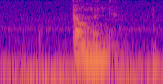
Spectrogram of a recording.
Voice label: "almond", f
